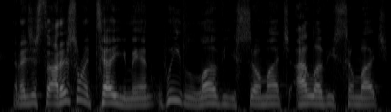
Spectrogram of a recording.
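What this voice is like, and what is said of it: Emotional, near-tearful voice. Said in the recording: “I'm getting emotional right now. I got a little bit sad”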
